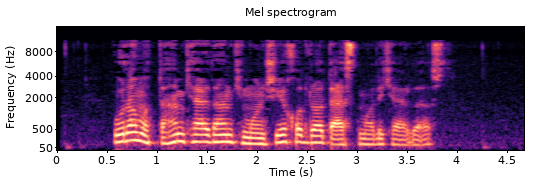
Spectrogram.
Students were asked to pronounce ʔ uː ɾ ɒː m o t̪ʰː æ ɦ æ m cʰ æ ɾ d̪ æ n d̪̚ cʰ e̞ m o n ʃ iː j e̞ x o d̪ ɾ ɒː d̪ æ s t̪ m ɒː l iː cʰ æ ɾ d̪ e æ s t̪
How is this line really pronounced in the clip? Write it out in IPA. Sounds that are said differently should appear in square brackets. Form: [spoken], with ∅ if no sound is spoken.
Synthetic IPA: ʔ uː ɾ ɒː m o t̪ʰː æ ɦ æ m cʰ æ ɾ d̪ æ n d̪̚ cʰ e̞ m o n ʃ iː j e̞ x o d̪ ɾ ɒː d̪ æ s t̪ m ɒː l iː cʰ æ ɾ d̪ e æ s t̪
